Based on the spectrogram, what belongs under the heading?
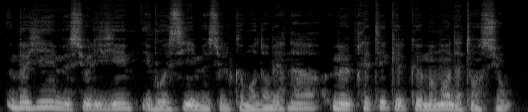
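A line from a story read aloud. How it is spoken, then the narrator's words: Plain. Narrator (French): dit le marquis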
